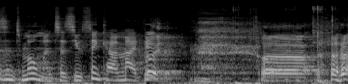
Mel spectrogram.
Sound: sigh

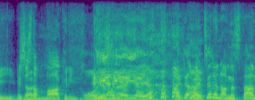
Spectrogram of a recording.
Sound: laughing

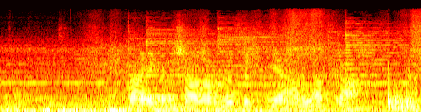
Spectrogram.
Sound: speaking in Arabic

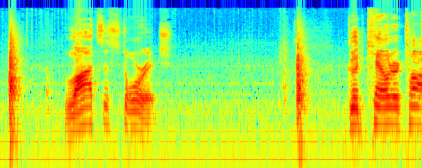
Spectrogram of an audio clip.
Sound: cupboards closing

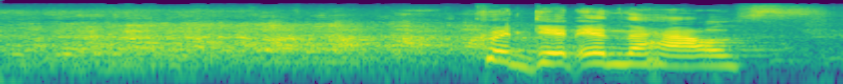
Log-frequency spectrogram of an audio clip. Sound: audience laughing

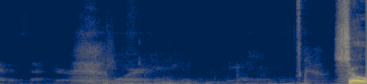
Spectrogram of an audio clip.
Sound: faintly speaking

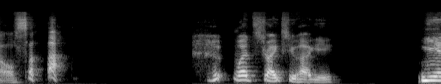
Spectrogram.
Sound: laugh

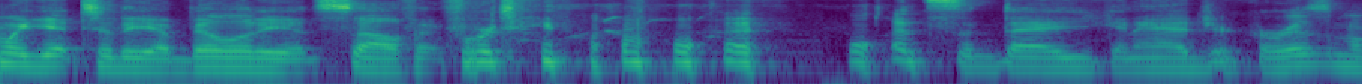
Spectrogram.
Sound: laughing

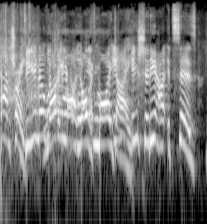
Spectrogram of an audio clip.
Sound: cheering

